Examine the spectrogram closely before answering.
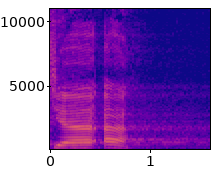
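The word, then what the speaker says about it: جَاءَ: Kemudian ja'a, ini juga dibaca panjang, boleh 4 atau 5 kali ketukan.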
